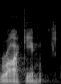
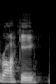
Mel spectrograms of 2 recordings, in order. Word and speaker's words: Roky: I always call him Roky because it's R-O-K-Y, but it's pronounced Rocky. So I, in my head, I always thought it was Roky, and then someone told me, no, that's Rocky.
